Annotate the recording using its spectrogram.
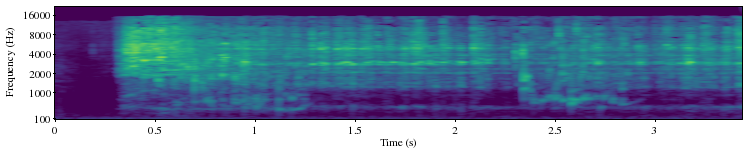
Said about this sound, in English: So we have 2 slices of lime muddled that have been quartered. We've got 1/2 ounce of lime juice, about 1/4 ounce of simple syrup, 2 ounces of light rum. And I'm going to take that. Again, I'm going to strain it into a rocks glass.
